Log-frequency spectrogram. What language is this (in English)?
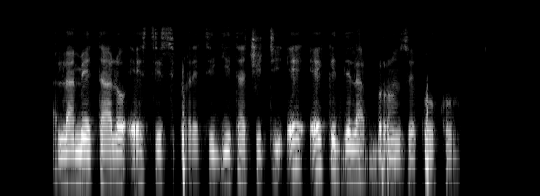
Esperanto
